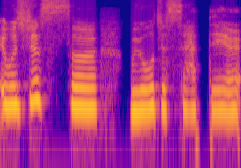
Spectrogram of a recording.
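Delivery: high-pitched, joyful, laughing voice. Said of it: "you could probably hear the joy in my voice".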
